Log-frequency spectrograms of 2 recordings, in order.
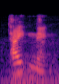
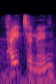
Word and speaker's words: tightening: an N sound, and I basically skip over everything that G-H-T-E. I skip over it all. Okay, I say tighten, tightening, okay? Tighten. But you can also say tight, tightening, and that tightening is perfectly fine as well, okay?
